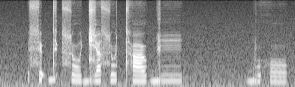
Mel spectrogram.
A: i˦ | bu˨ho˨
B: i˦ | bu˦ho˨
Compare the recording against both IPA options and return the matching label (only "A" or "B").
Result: A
